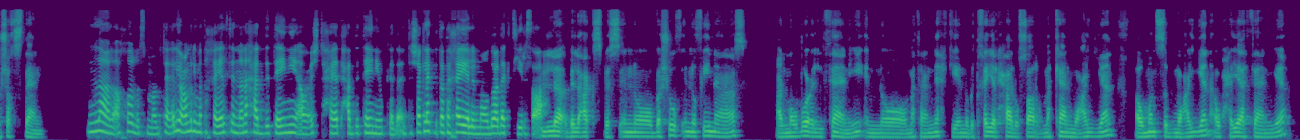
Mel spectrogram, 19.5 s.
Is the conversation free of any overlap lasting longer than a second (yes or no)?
yes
